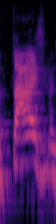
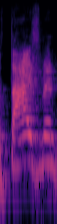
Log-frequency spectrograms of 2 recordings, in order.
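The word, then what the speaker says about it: Theismann: They said, "Let's change it from the toyman so we can go for Thyman for the Heisman."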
